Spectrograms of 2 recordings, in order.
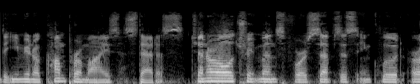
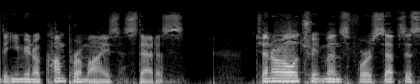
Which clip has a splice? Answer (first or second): first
